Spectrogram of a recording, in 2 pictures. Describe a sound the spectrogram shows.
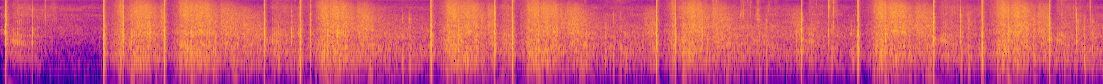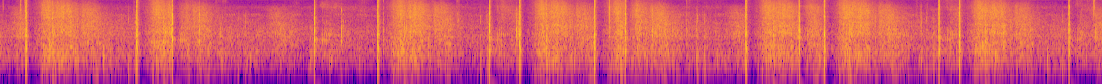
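Fireworks crackle and hiss as they burst apart.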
